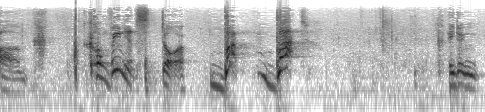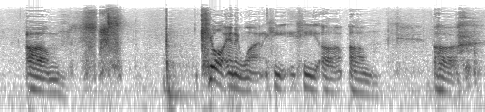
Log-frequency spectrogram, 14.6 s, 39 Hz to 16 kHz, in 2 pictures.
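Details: Acted stuttering: a male lawyer character in a film scene stutters during an opening statement to a jury; the video owner says he once stuttered like this for over 20 years.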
